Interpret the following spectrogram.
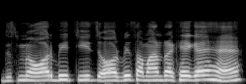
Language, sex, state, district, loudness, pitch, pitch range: Hindi, male, Jharkhand, Garhwa, -10 LUFS, 200 Hz, 185-205 Hz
